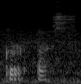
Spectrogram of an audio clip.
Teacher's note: perubahan bunyi ketika ujung lidah melengkung ke belakang mendekati langit-langit mulut. Contohnya pada kata kertas yang ditulis kertas. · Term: retrofleksi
